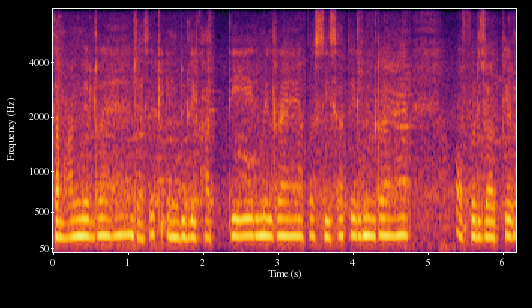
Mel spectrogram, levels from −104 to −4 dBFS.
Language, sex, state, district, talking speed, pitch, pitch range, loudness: Hindi, female, Bihar, Katihar, 225 wpm, 205 Hz, 195-210 Hz, -18 LUFS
